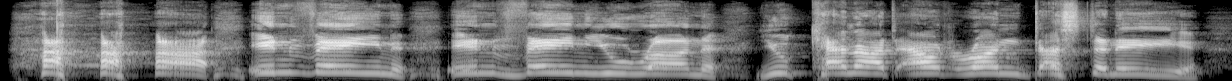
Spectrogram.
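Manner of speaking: high, loud, slow hammed-up villain cackling prophecy; Von Franz mad villain laugh. Von Franz laughing at Thomas, booming a high mad villain taunt. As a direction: gloat like a mad prophet, drawing out each word. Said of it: "Von Franz starts laughing at him".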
